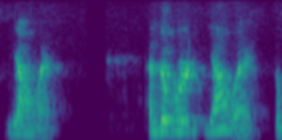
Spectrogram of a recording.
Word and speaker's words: Yahweh: the initials yhwh which would which today we pronounce yahweh and the word yahweh the linguists tell us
